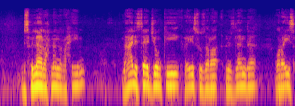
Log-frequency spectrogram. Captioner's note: President el-Sisi speaks foreign language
